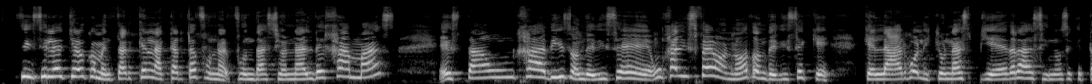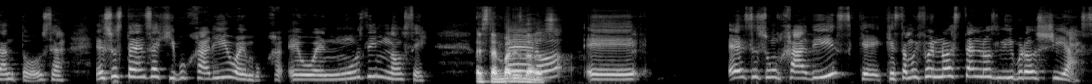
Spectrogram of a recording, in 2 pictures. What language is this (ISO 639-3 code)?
spa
